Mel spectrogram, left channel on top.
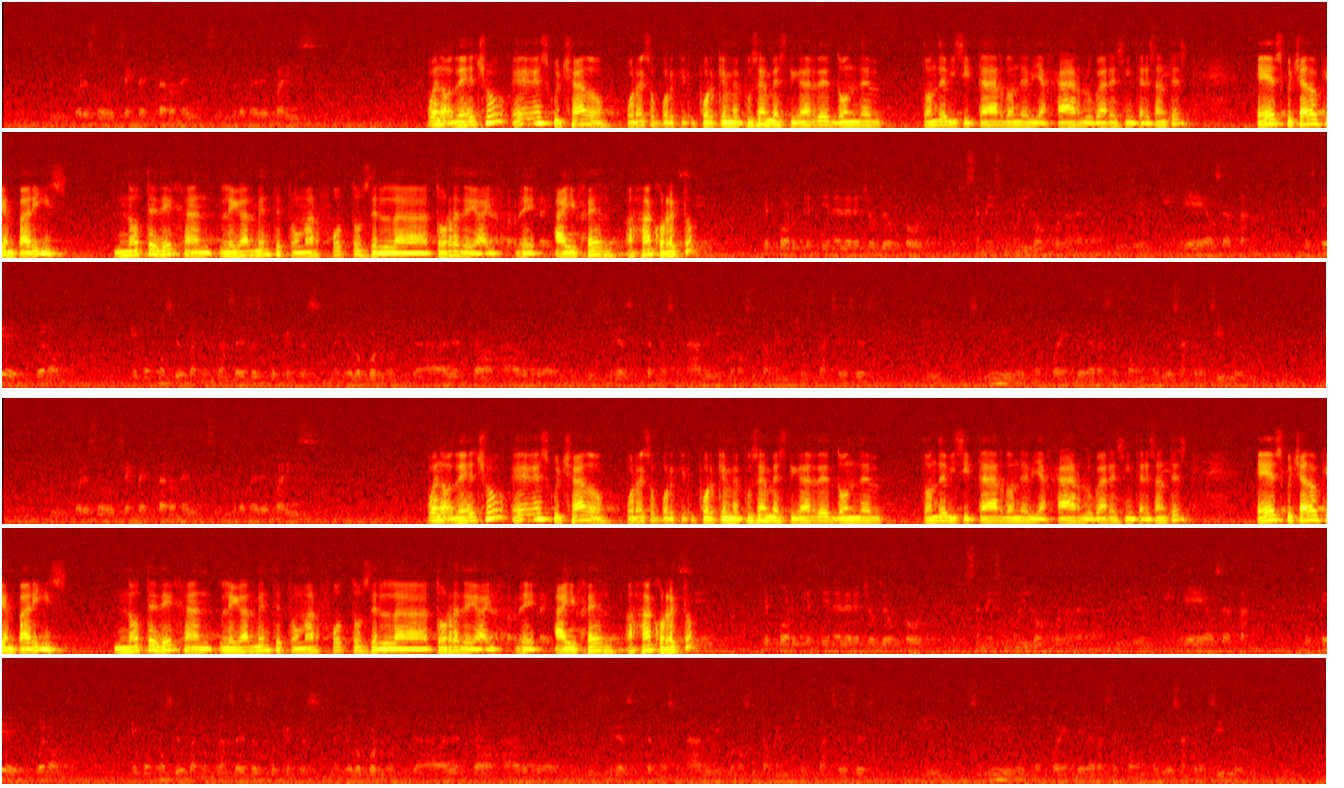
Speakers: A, on the right; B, on the right.
A: Y por eso se inventaron el síndrome de París.
B: Bueno, de hecho, he escuchado por eso, porque, porque me puse a investigar de dónde, dónde visitar, dónde viajar, lugares interesantes.
A: Sí, de
B: He escuchado que en París no te dejan legalmente tomar fotos de la torre de, Eif-
A: la Torre
B: de
A: Eiffel.
B: Eiffel. Ajá, ¿correcto?
A: Sí, que porque tiene derechos de autor. Eso se me hizo muy loco, la verdad. Dije yo, ¿qué? O sea, tan... Es que, bueno. He conocido también franceses porque pues me dio la oportunidad de haber trabajado en industrias internacionales y conocí también muchos franceses y sí, o sea, pueden llegar a ser como medio sangroncitos, ¿no?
